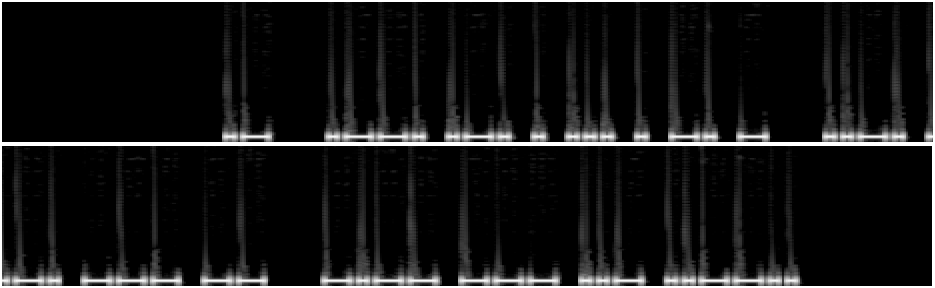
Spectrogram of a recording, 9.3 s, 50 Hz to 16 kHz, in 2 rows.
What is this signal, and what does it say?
Morse code, heard as a keyed tone, about 28 wpm, 700 Hz. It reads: A PRESENT FROM YOU?
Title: Sentences from Top 1000 Words - Review Part 5 - 28wpm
